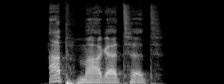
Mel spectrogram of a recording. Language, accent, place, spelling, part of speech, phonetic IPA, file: German, Germany, Berlin, abmagertet, verb, [ˈapˌmaːɡɐtət], De-abmagertet.ogg
- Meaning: inflection of abmagern: 1. second-person plural dependent preterite 2. second-person plural dependent subjunctive II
